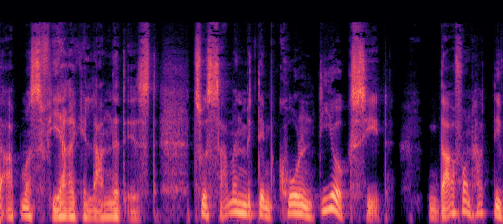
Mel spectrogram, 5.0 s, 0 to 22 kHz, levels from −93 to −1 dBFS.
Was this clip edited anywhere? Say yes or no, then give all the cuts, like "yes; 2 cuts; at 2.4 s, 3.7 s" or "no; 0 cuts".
no; 0 cuts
